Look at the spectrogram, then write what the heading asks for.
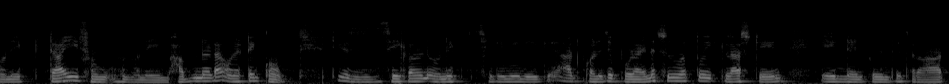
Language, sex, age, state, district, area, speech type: Bengali, male, 18-30, West Bengal, Bankura, urban, spontaneous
